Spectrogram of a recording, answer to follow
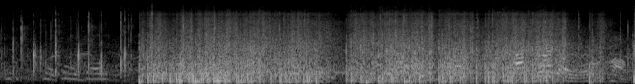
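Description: A string of firecrackers going off in a rapid, continuous crackle that starts suddenly about a second and a half in, after a few scattered pops, and dips briefly about halfway through.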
